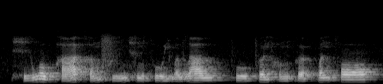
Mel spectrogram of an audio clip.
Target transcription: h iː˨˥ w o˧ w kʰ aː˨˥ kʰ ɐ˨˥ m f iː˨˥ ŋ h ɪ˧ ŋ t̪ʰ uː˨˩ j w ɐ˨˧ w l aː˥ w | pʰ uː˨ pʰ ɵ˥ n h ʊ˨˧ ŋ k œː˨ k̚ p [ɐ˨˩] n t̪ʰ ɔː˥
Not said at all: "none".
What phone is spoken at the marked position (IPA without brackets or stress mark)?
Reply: ɐ˥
